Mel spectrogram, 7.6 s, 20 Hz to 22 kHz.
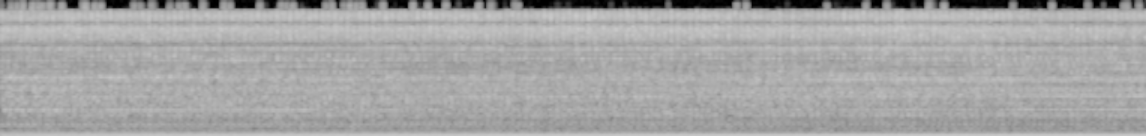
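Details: Old D6 dozer diesel being warmed up, smoking a bit, while a military D4 waits on an oil cooler repair. Deep, steady rumble, even beat, no misses or knocks: normal idle.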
